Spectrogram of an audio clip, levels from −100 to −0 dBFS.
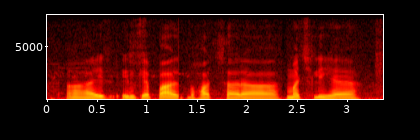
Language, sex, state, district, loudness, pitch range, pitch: Hindi, male, Chhattisgarh, Kabirdham, -40 LUFS, 120-135 Hz, 130 Hz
